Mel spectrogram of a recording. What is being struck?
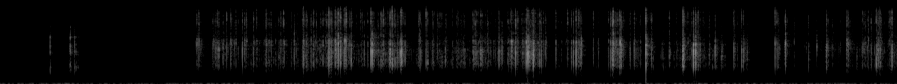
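Pile of small flat glass pebbles in a wooden tray.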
